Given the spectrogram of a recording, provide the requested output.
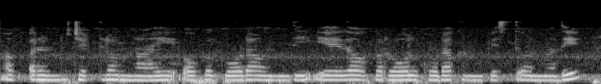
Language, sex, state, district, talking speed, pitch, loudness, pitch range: Telugu, female, Andhra Pradesh, Sri Satya Sai, 130 wpm, 205 Hz, -13 LUFS, 200-210 Hz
